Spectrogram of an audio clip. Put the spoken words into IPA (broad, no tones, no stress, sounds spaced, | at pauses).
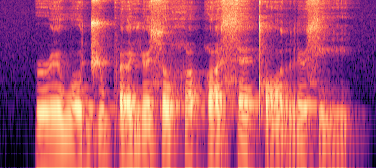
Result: ɹ ø w o d͡ʒ u pʼ œ j ø s o χʷ e qʷ ɛ s ɛ tʼ ɔ r ø s i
